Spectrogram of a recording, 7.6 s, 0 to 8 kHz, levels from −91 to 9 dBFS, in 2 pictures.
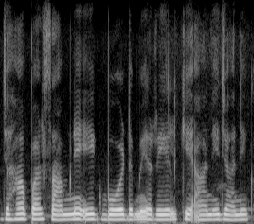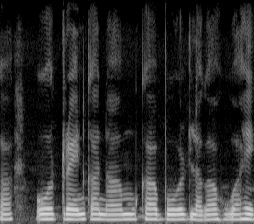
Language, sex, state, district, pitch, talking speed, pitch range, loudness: Hindi, female, Bihar, Kaimur, 175 Hz, 155 wpm, 175-185 Hz, -14 LUFS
